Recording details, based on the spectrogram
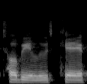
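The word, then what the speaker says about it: Tobi Lütke: was fantastic this is by toby lootcave that's how actually pronouncing his name he's the ceo of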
